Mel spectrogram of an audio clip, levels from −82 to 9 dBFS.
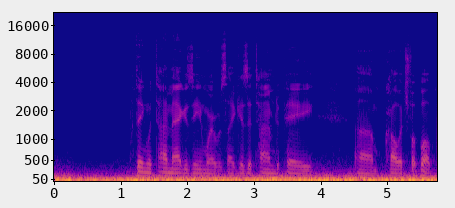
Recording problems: low rumble; loud; throughout; 9 dB below the speech

